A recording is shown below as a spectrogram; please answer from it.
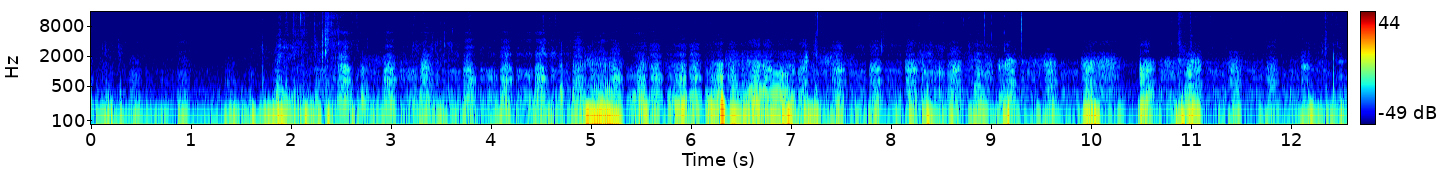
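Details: German Hunting Terrier hunting badger, heavy panting in uneven bursts with low snorting breaths, a few louder thuds and rumbling movement noise beneath.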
